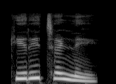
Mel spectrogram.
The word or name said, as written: ಕುರುಚಲು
